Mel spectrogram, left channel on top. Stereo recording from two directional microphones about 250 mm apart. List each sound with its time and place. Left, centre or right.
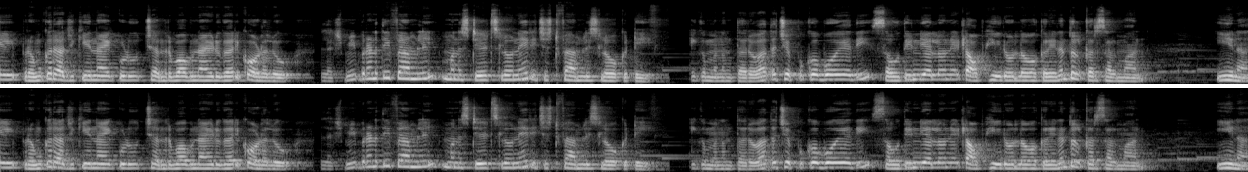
0.0 s speech: centre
